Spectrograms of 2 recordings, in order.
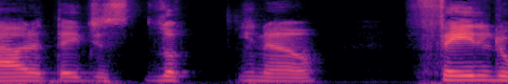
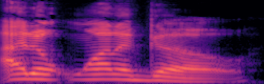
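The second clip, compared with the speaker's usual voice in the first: put-on sobbing young child voice, higher pitched; 3 semitones higher than usual. Acting out an ad-libbed film line when asked: imitating Peter Parker sobbing. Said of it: "crying, sobbing".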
